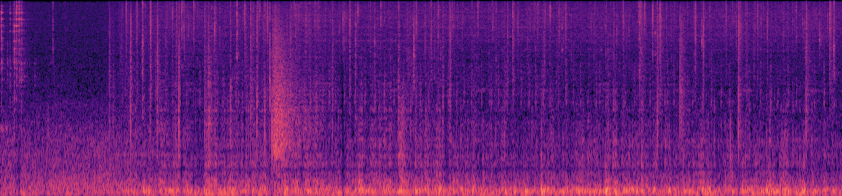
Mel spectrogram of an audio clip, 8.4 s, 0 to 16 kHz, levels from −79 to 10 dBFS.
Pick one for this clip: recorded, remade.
recorded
